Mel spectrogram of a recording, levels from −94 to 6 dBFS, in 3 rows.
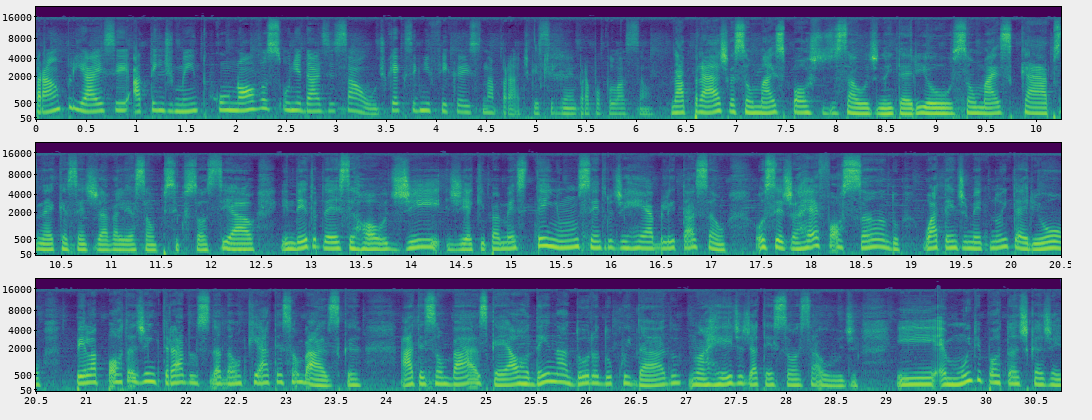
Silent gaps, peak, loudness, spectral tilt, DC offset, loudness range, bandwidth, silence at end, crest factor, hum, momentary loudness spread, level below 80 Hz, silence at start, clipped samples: none; 0 dBFS; -14 LUFS; -4.5 dB/octave; under 0.1%; 4 LU; 16.5 kHz; 0 s; 14 dB; none; 9 LU; -38 dBFS; 0 s; under 0.1%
